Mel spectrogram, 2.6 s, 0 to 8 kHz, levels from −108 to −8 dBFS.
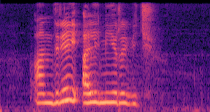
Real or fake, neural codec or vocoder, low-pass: real; none; 7.2 kHz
